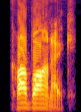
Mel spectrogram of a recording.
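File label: "carbonic", American English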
